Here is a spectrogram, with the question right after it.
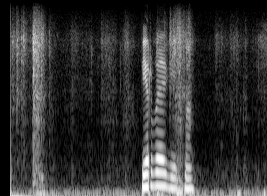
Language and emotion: Russian, neutral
